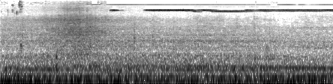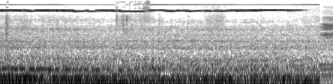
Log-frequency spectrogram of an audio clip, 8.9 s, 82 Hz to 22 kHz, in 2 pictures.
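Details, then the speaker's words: 2011 Jaguar XJL at about 60,000 miles, driving: steady high-pitched squeal over road rumble from the brakes, present while driving and worse when stopping; a known issue on this model with a service bulletin. "the brakes are squealing like crazy crazy not even when I stop when I'm just driving you can hear them squeal and then when I stop it's even worse"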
